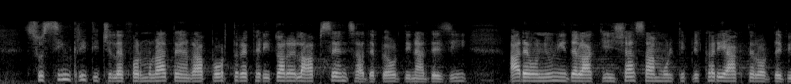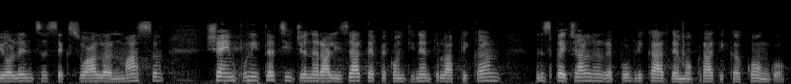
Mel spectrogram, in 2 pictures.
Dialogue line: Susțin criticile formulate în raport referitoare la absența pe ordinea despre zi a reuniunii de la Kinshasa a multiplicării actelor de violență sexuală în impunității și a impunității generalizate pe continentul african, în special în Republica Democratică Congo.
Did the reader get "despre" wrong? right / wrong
wrong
